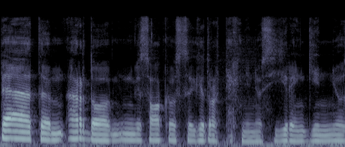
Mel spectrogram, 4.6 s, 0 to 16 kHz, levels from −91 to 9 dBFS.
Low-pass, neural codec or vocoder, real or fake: 10.8 kHz; vocoder, 24 kHz, 100 mel bands, Vocos; fake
